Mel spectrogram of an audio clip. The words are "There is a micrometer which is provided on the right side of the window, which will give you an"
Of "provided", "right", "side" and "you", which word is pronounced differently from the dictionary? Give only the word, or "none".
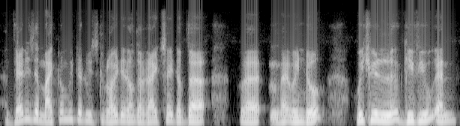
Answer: provided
